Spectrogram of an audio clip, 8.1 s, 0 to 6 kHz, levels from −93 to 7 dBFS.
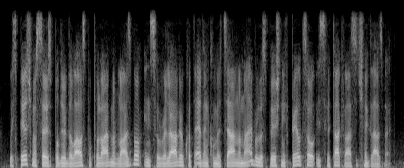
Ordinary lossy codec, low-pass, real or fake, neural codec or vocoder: none; 5.4 kHz; fake; codec, 16 kHz, 1.1 kbps, Voila-Tokenizer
